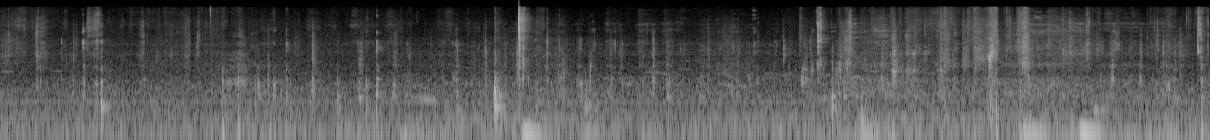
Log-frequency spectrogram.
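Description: Close-up chewing and biting of a soft stuffed chilla, a savoury Indian pancake filled with vegetables, eaten by hand: wet mouth sounds and soft crunches. A few sharper clicks stand out, the loudest about eight seconds in.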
